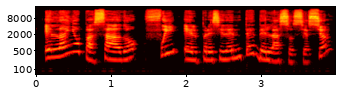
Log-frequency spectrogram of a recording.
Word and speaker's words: fui: Em português, a gente fala fui. Em espanhol, a gente vai colocar a parte mais forte no i, como está escrito aqui. Seria como dizer fui, fui.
